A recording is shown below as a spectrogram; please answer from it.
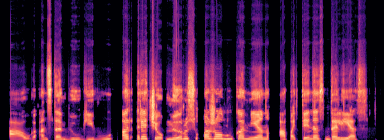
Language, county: Lithuanian, Tauragė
